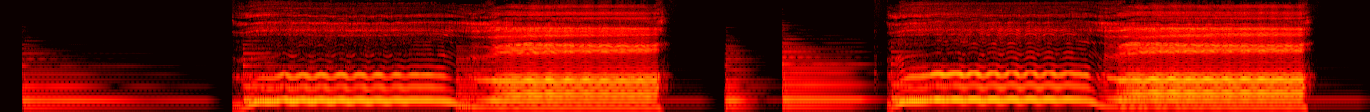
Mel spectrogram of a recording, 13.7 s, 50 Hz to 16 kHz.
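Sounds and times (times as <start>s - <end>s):
person singing in a practice mix: 2.4s - 6.7s, 8.9s - 13.2s.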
